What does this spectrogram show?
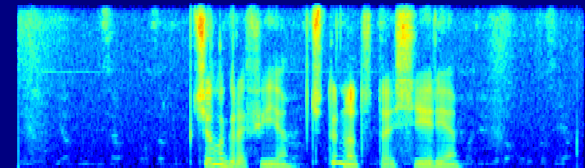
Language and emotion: Russian, sad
